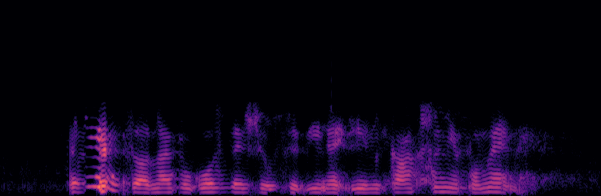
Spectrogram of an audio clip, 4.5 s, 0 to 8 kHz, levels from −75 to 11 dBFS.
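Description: A speech clip carried throughout by the Codec 2 vocoder at about 2.4 kbit/s, with heavy codec damage. The voice is rebuilt from sine waves driven by pitch, voicing, energy and a coarse spectral envelope, so it comes out buzzy and robotic. On a spectrogram the energy sits between 200 Hz and 3.7 kHz as unnaturally regular harmonic combs with smeared formants, and the waveform shows synthetic periodic pulses rather than the original shape. From 0.56 to 0.92 s there are bit errors on digital voice radio, at roughly one bit in twenty. Because each bit in so lean a stream sets pitch, level, voicing or timbre for a whole frame, the voice lurches into warbling bleeps and gibberish. That run fits about fifteen corrupted frames. The spectrogram shows the harmonic stack jumping abruptly in spacing and brightness block by block, and the waveform shows sudden steps in amplitude at frame boundaries.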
